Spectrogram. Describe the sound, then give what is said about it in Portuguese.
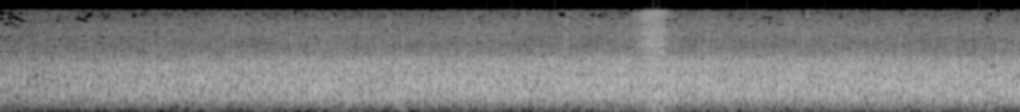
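An audience applauds Jesus in a steady, dense wash of clapping that holds at an even level for several seconds, with no voices heard above it. “Pode aplaudir a Jesus.”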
